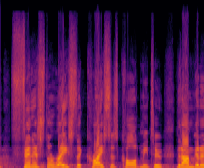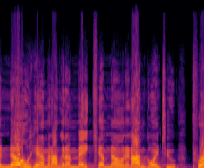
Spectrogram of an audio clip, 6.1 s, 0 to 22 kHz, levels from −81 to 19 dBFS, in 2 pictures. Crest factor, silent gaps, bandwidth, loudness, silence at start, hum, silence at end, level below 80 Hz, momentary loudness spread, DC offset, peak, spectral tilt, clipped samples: 10 dB; none; over 20 kHz; -11 LUFS; 0 s; none; 0 s; -46 dBFS; 9 LU; under 0.1%; 0 dBFS; -3 dB/octave; 0.9%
